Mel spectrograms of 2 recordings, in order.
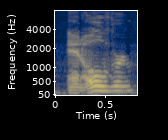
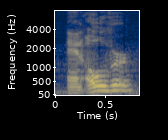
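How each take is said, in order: Both takes have the same delivery.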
